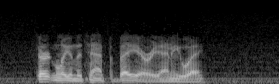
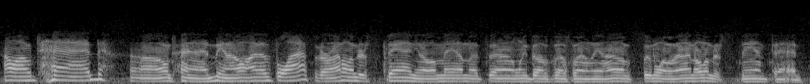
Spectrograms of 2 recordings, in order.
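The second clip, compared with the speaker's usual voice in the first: high, put-on voice of a timid listener; hammed-up high-voiced complainer on the phone; mock cowardly caller; 6 semitones higher than usual. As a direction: mimic a whining little caller, pitched way up. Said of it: "so many of you cowardly little folks".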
